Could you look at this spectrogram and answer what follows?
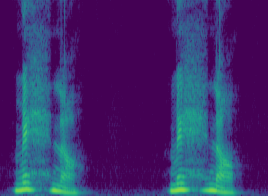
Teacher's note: The sukun is placed on the letter ha making the sound pause briefly with no vowel after it. You'll feel a short stop before moving on.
